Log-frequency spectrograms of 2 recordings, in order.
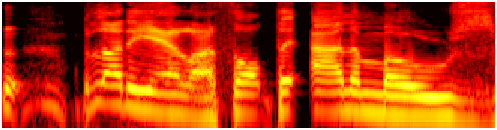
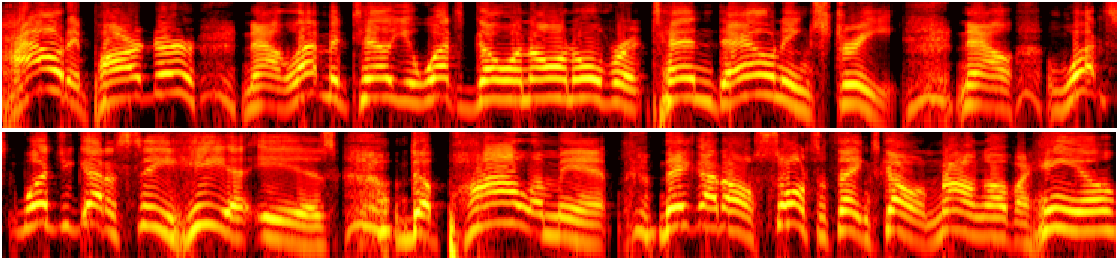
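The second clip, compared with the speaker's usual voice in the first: put-on American cowboy accent, pitched up; 8 semitones higher than usual. Imagining an American reporting the news on the BBC, mock cowboy American accent. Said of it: "hear an American being like".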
